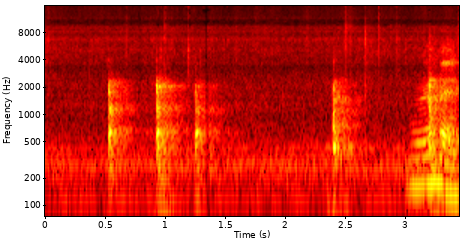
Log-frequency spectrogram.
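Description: Onions fry in a pan and are stirred, with several sharp scraping strokes over a soft background sizzle and a louder flurry of stirring at the end.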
